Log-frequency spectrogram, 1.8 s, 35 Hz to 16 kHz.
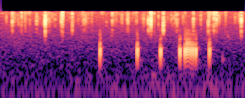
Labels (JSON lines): {"label": "biophony, knock croak", "recorder": "SoundTrap 300"}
